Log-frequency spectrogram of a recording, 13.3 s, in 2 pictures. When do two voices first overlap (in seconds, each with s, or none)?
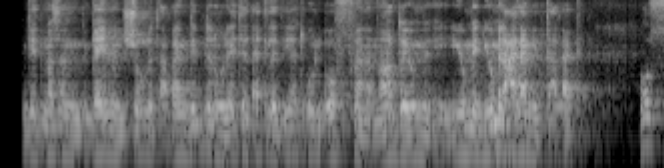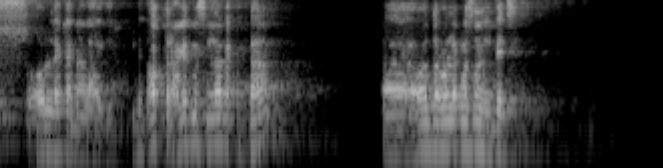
none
